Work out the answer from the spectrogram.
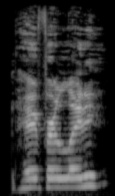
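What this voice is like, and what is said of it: Elvis-style impression. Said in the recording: “do an Elvis impression? ... That's really good. ... That's actually way better than I thought it was going to be. ... I thought that was a really good Johnny Bravo impression.”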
